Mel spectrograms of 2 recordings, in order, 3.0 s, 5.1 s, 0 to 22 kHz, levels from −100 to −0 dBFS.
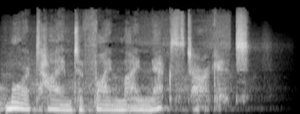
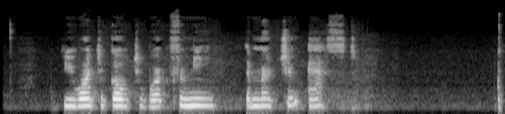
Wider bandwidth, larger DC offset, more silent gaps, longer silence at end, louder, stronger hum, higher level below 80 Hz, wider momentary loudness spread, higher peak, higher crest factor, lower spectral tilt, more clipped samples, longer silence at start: first, 16.5 kHz vs 11.5 kHz; neither; neither; first, 0.5 s vs 0.05 s; first, -18 LUFS vs -21 LUFS; neither; first, -58 dBFS vs -66 dBFS; second, 8 LU vs 14 LU; first, 0 dBFS vs -4 dBFS; about the same, 20 dB vs 18 dB; second, -2.5 dB/octave vs -5.5 dB/octave; neither; second, 0 s vs 0.65 s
